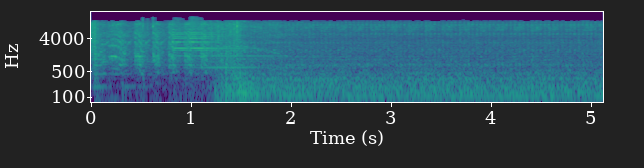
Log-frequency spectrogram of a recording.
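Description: Car engine being started: about a second of starter cranking with a short whine, then the engine catches and settles into a steady idle.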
